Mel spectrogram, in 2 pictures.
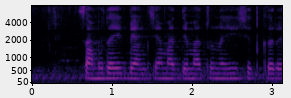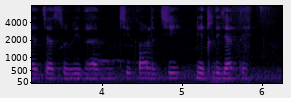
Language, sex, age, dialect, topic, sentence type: Marathi, female, 31-35, Standard Marathi, banking, statement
